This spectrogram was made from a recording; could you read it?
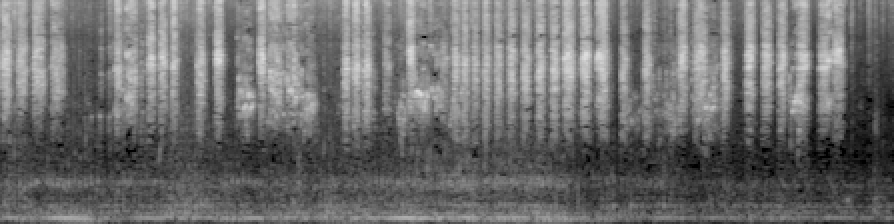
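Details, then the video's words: Continuous budgerigar chatter of fast, high, rasping chirps and warbles throughout, with a low hum underneath. "Budgie Sounds"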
